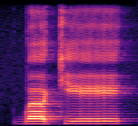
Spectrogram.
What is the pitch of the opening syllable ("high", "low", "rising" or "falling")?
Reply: high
